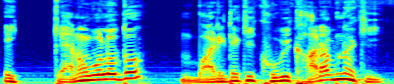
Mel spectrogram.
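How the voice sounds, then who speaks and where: A man plays a young, educated traveller in a spooky audio story. The voice is soft-edged and very expressive in pitch, with a polite, questioning manner. Music runs faintly behind. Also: normal speed, vocal fry. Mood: curious, questioning. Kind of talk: audio horror story acting.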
